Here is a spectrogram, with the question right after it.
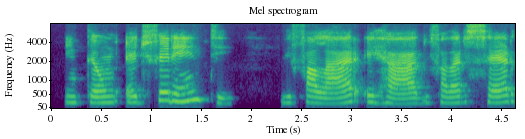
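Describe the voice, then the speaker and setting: Here a woman speaks with a fairly high pitch. Her pace is very slow. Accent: gaúcho. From interior of Rio Grande do Sul, Brazil. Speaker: Portuguese teacher and sales consultant. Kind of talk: training talk.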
